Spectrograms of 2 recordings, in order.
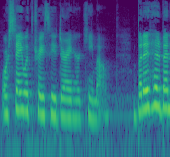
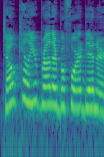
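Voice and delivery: louder parent call across the house; hollered; 5 semitones higher, 6 dB louder than usual. Acted. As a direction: holler it to the kids in another room. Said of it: "hollered Tracy".

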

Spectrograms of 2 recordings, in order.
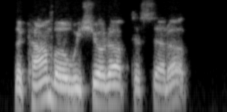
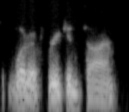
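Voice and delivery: ordinary delivery

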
